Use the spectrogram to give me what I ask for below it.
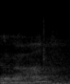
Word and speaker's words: Noongar: The word beginning with W there is pronounced Wajak, and the N word is pronounced Noongar.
